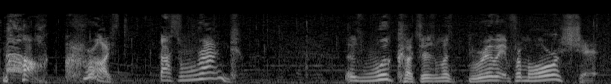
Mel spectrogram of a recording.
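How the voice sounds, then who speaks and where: A man's voice: sits high, big pitch swings, slow, fairly bright tone, exaggerated voice. An actor playing a boastful, cocky young man in a video game, bragging and swearing as he drinks.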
